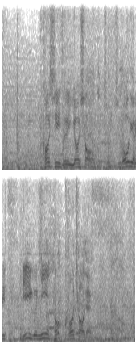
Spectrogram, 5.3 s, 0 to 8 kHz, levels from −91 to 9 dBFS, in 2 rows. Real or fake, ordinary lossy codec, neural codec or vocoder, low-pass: fake; none; codec, 16 kHz, 2 kbps, FunCodec, trained on Chinese and English, 25 frames a second; none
